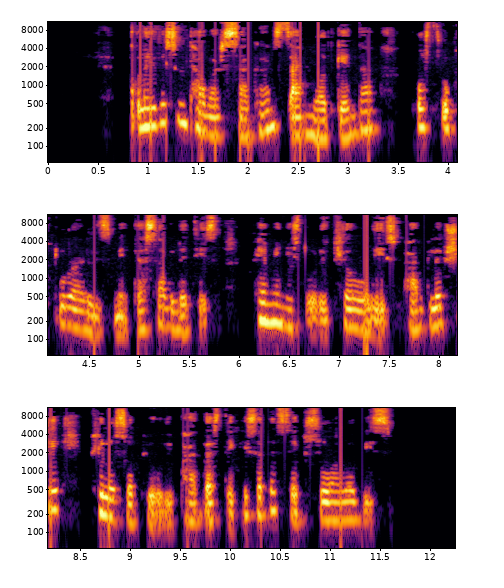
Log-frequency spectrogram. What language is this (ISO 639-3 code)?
kat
